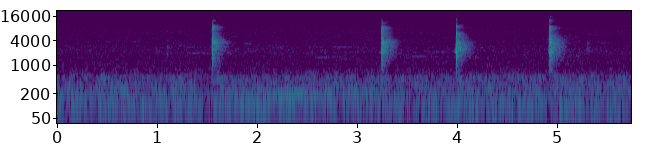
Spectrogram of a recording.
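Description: Four short, sharp clicks over quiet room tone, the first about a second and a half in and the rest roughly a second apart.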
